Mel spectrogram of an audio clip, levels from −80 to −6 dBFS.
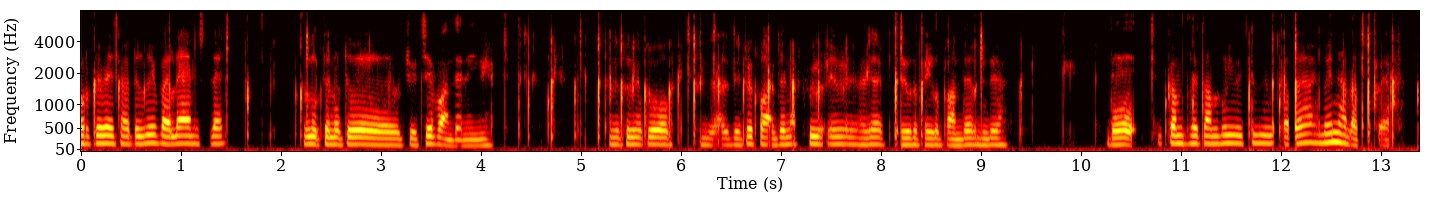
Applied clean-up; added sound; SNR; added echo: neural diffusion model UNIVERSE++.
